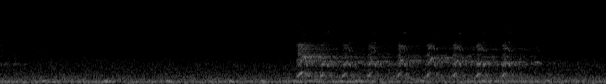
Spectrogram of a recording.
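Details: Nuisance barking from a dog, heard somewhat distant: after three seconds of low rumbling background noise, a run of rapid repeated barks begins and continues to the end.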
